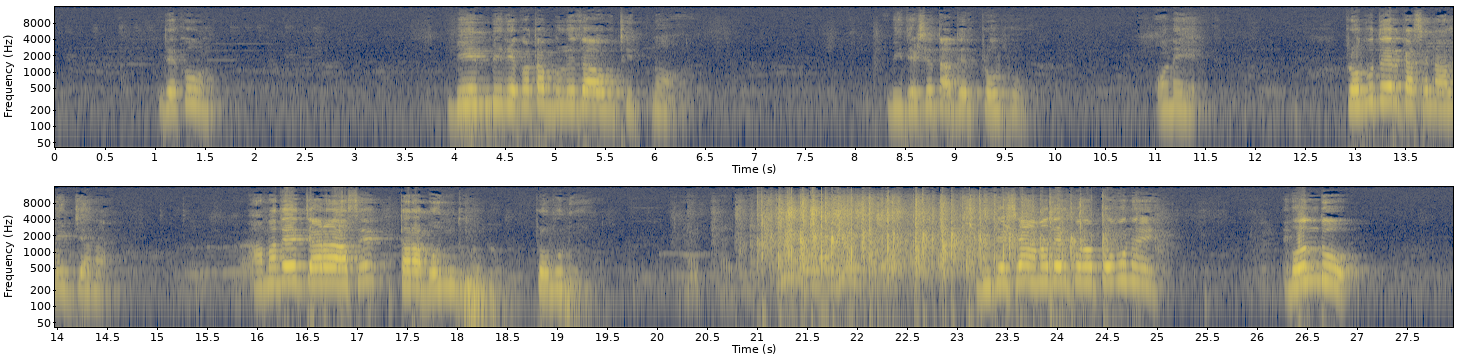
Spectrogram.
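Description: An elderly man speaks into a microphone with emphasis, in short bursts with pauses.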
